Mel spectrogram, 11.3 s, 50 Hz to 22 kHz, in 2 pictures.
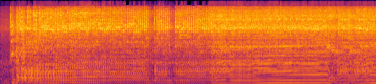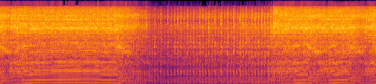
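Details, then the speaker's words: Stihl KM130 4-Mix trimmer engine after valve adjustment, fast idle set, no choke; starts oddly and surges unevenly instead of holding steady revs. Owner suspects the carb diaphragm pump may need a kit. Poor starting and rough running. "Hopefully it starts on one pull. It's still starting kind of weird there, right?"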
